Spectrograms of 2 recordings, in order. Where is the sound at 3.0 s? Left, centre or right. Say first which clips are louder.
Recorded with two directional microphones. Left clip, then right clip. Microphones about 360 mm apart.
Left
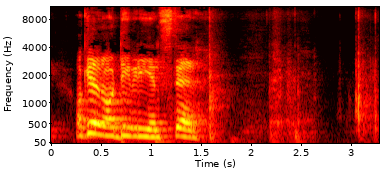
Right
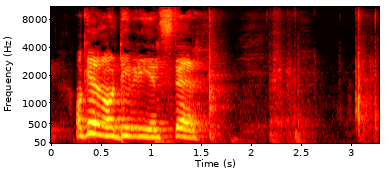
Right 2 dB; centre.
